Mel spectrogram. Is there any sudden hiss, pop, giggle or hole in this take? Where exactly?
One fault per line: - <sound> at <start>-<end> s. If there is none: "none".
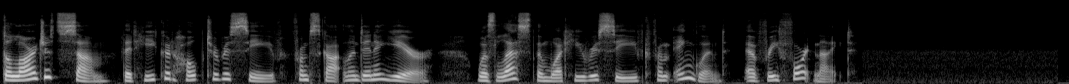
none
